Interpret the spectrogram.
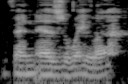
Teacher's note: the accent is still on the zue syllable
